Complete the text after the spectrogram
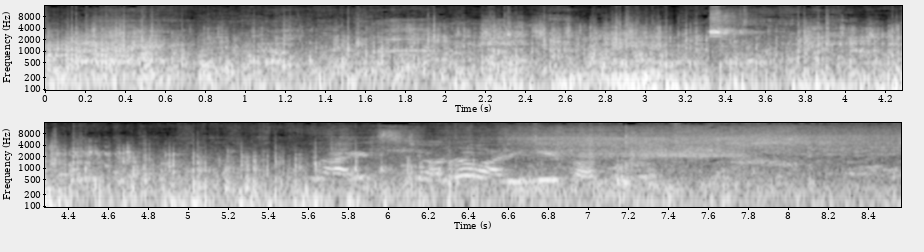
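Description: A young girl speaks and laughs close by.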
